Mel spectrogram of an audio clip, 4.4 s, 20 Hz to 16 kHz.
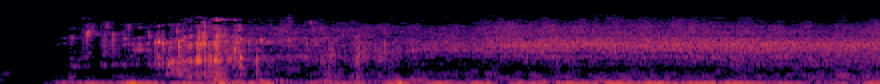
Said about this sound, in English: I've been sitting here for the last 48 hours with this open bottle, and I swear, under penalty of perjury, that this bottle has not been capped for the entire 48 hours. Now I'll just pour a glass here, and let's see if it's lost any of its fizz.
